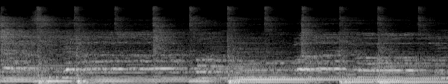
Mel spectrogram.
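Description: A live worship band playing a song sung in Russian: a woman's lead voice over keyboards, electric guitar and a drum kit, with regular cymbal strokes keeping a steady beat.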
